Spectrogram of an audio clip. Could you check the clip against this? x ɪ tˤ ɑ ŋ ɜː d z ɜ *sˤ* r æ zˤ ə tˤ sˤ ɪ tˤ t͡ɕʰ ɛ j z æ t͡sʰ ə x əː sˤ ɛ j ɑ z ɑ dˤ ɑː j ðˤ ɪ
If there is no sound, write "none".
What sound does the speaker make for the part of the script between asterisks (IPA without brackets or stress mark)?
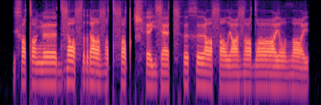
sˤ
